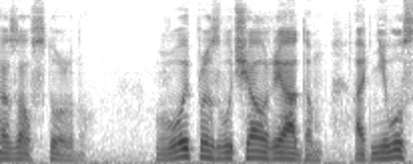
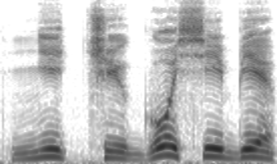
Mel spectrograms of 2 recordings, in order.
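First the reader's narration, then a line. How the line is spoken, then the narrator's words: Amazed drawl, then cry. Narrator (Russian): протянул изумленно ракета и затем вскрикнул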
